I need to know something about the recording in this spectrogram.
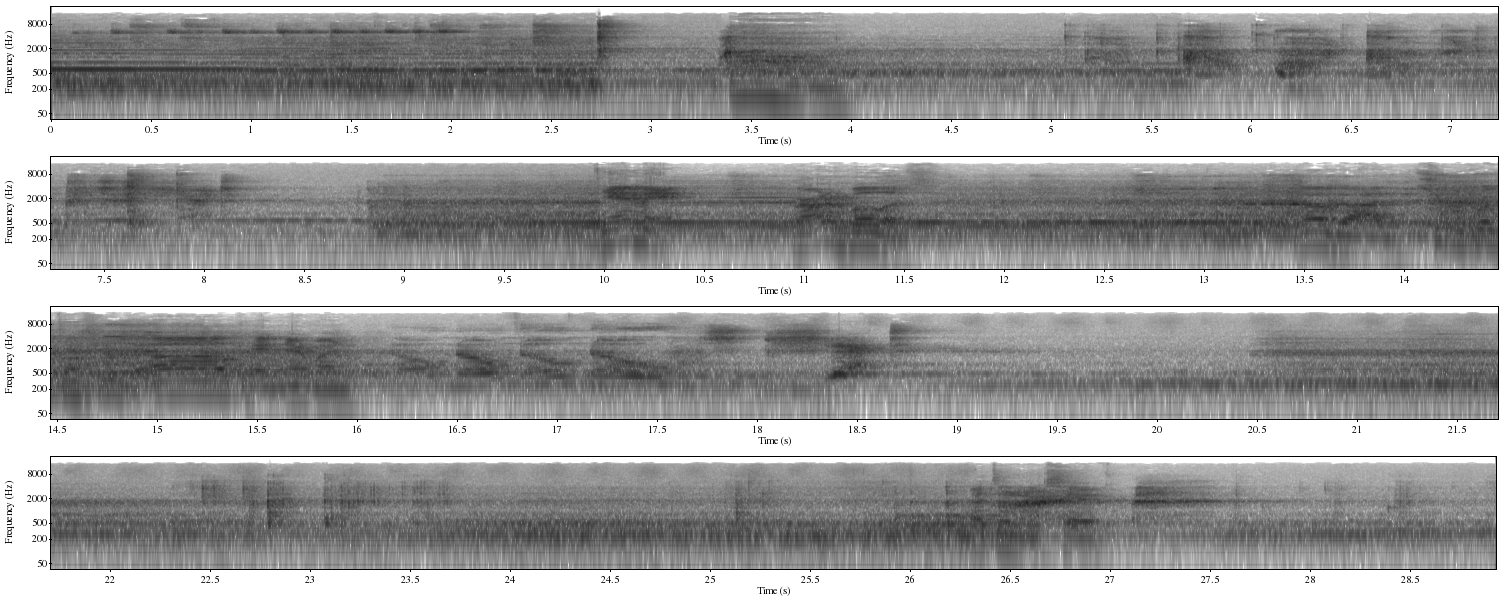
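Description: Two young men talk and react excitedly through a microphone.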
